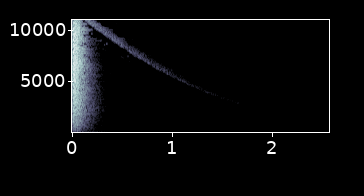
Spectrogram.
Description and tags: Impulse response of a 1986 Alesis Microverb on the Small 1 setting.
